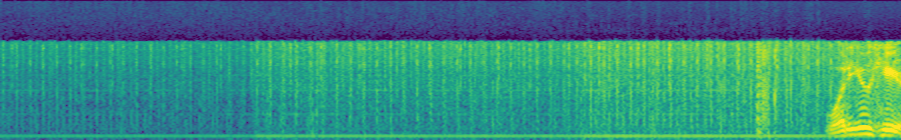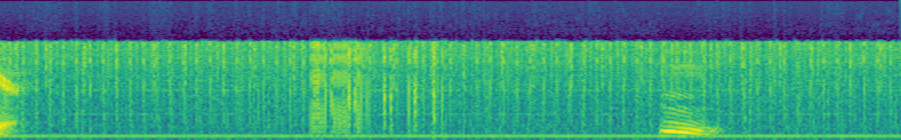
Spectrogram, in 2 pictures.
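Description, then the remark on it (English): A steady low electrical hum runs throughout, joined by a soft, even whoosh of a fan and an air conditioner that grows slightly louder partway in, with a voice briefly speaking over it twice, as an audience at a slide presentation sits still and listens. “I hear a fan. I think I hear the air conditioner back here.”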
